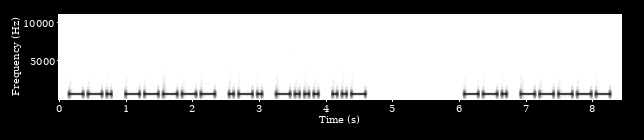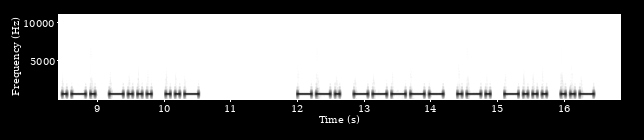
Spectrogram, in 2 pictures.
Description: Morse code, heard as a keyed tone, about 17 wpm, 700 Hz. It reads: G0RBU G0RBU G0RBU
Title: DXCC-100 Call Signs - 5 Characters - Repeated 3x - 17wpm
